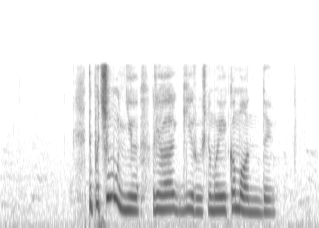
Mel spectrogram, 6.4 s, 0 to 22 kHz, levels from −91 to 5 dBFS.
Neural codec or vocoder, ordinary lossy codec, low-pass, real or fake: none; none; none; real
